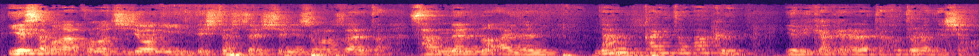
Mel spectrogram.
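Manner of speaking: ordinary talk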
